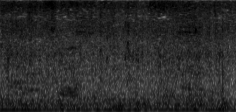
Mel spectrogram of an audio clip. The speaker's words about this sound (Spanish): Este es el sonido de la fina capa de lluvia que esta noche caía sobre los camiones de bomberos que intentan sofocar todavía el grave incendio forestal de Vejís, en Castellón.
